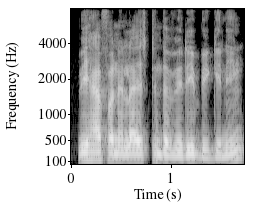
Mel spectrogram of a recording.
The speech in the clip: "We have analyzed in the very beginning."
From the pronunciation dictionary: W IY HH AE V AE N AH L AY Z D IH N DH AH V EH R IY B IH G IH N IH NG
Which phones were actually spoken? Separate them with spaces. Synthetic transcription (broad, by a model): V IY HH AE V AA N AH L AY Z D IH N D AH V EH R IY B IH G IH N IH NG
